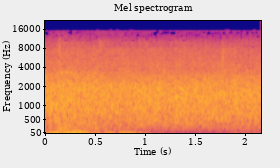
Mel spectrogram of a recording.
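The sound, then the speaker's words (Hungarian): Pilgrims applaud Pope Francis's catechesis in the Paul VI Hall, a dense, steady ovation of many hands at an even level throughout. “Tapsviharral fogadják a 6. pálteremben jelenlevő zarándokok Ferenc pápának a mai katekézisét, mai tanítását”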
